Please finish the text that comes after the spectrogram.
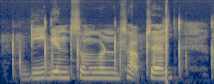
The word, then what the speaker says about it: Deegan: in the lead haley diggin deegan somewhere in the top ten i said her name wrong i think i said dagon which is not even what that sounds weird great racing i wanted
